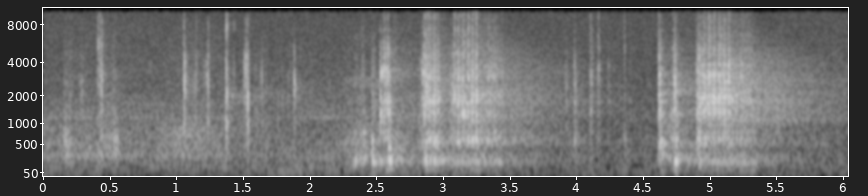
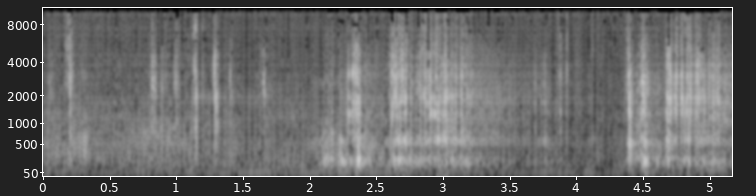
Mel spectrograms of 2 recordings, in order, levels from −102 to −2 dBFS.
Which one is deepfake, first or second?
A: second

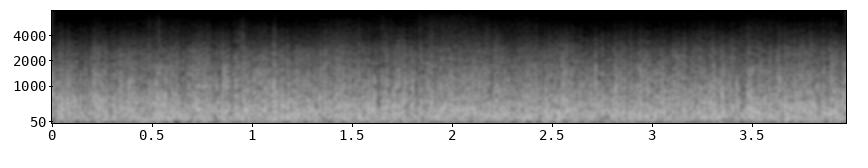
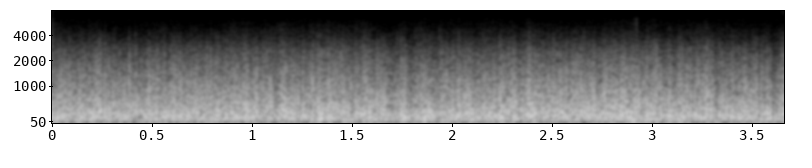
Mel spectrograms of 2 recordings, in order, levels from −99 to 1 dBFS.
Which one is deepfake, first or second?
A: first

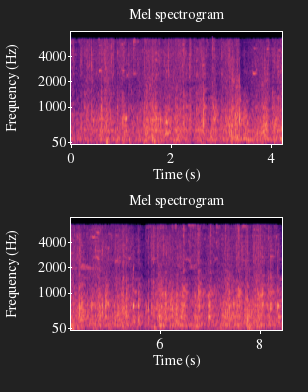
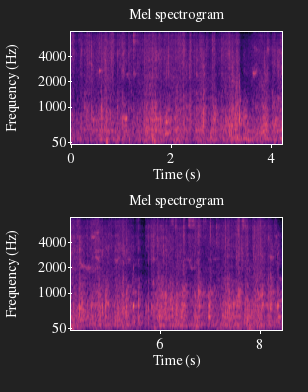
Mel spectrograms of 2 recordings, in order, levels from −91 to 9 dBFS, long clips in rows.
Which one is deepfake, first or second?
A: second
